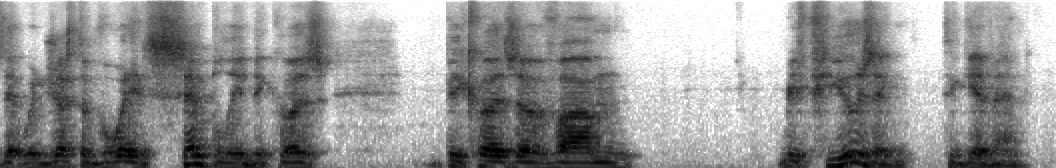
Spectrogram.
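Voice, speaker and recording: A man with a New York accent talks at a fairly slow pace with vocal fry. Long, frequent pauses break up his speech. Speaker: marketing entrepreneur. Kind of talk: casual chat. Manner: halting.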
